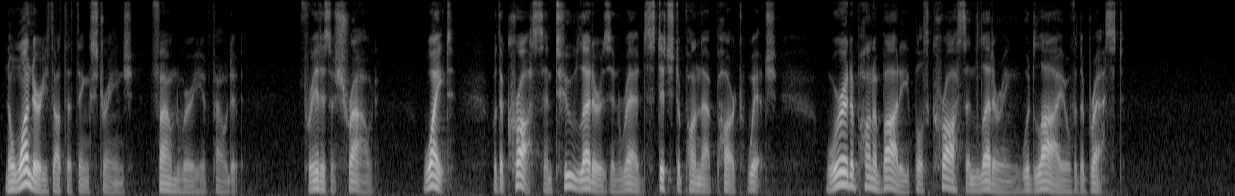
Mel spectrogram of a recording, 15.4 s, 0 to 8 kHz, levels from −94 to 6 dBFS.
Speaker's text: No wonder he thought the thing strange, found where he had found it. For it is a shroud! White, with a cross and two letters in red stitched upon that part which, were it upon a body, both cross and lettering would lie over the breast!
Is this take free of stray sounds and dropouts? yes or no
yes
